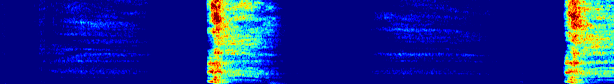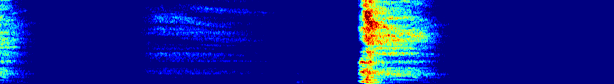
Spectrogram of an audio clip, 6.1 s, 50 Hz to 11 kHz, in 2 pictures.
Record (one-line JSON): {"three_cough_length": "6.1 s", "three_cough_amplitude": 8441, "three_cough_signal_mean_std_ratio": 0.23, "survey_phase": "alpha (2021-03-01 to 2021-08-12)", "age": "18-44", "gender": "Female", "wearing_mask": "No", "symptom_none": true, "smoker_status": "Never smoked", "respiratory_condition_asthma": true, "respiratory_condition_other": false, "recruitment_source": "REACT", "submission_delay": "1 day", "covid_test_result": "Negative", "covid_test_method": "RT-qPCR"}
